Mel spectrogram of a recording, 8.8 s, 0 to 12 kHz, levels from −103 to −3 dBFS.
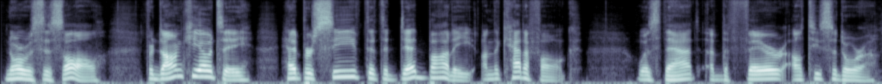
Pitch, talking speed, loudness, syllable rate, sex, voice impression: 145 Hz, 150 wpm, -19 LUFS, 4.6 syllables/s, male, masculine, adult-like, relaxed, soft, raspy, calm, friendly, wild, kind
